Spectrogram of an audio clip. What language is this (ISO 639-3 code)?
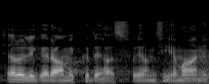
est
